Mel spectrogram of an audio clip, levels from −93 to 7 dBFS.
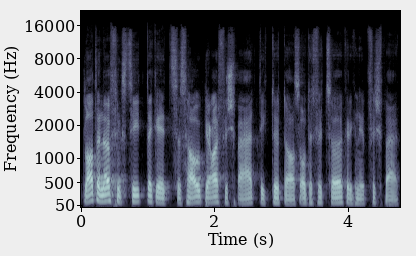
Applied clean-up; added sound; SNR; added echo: neural mask model DeepFilterNet 3.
